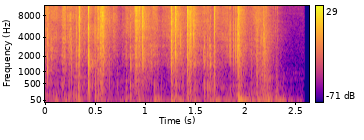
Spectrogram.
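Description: An envelope is opened with a run of crisp paper tears and rustles, many sharp bursts in quick succession that stop abruptly at the end.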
